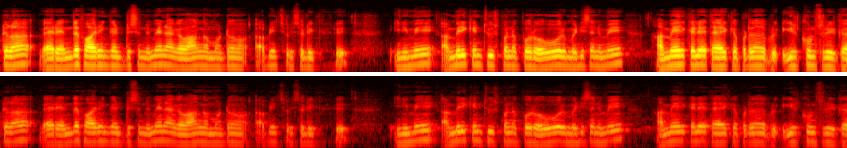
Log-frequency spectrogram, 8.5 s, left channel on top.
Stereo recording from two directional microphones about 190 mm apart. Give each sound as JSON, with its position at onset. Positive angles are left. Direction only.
{"t": 0.0, "sound": "speech", "side_deg": 50}
{"t": 6.5, "sound": "a man's voice", "side_deg": 55}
